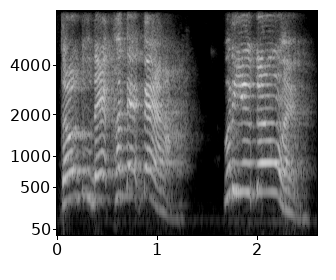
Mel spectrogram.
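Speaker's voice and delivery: loud, high scolding shout; yelling. Acted. Parent ordering a misbehaving child around, yelling. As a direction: yell sharp orders at a child. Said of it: "do we have a sense of yelling?".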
